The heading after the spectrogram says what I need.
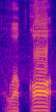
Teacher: قاف کو موٹا ادا کریں گے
